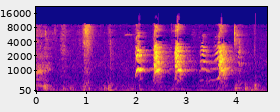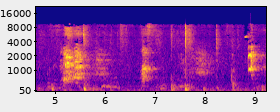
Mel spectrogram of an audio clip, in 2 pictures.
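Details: Dogs giving short, sharp barks and yips in scattered bursts, a loud cluster of three around the middle and a few more toward the end, over a low background murmur.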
